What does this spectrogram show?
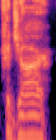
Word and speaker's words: Qajar: Tehran, we're blowing up some of the old Qajar. And again, I might be mispronouncing that.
